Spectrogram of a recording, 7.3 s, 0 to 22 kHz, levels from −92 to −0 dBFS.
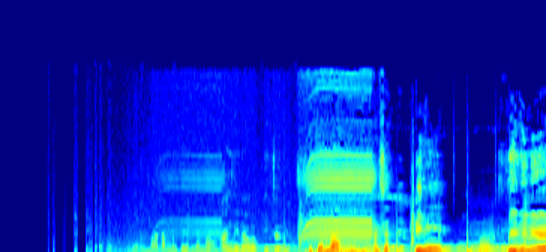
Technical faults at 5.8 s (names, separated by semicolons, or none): none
